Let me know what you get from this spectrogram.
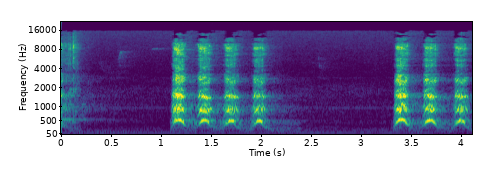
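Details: After a quiet second, a dog lets out four evenly spaced sharp barks, pauses, then adds three more in the same quick rhythm.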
